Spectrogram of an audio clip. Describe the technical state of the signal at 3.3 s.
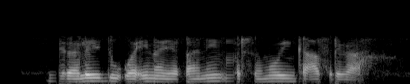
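At 3.3 s the speech carries G.723.1 codec damage, present across the whole clip rather than at this moment alone. The sound is squeezed into a narrow telephone band of roughly 200 Hz to 3.7 kHz and rebuilt from a coarse vocal-tract model refreshed only every 30 ms, which fits a bitrate near 6.3 kbit/s. The damage is heavy: muffled, hoarse tone with smeared consonants. A spectrogram shows a hard ceiling near 3.7 kHz, an empty band below 200 Hz, and blocky, frame-stepped harmonics.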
